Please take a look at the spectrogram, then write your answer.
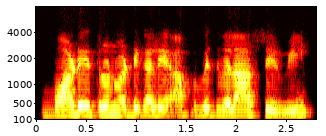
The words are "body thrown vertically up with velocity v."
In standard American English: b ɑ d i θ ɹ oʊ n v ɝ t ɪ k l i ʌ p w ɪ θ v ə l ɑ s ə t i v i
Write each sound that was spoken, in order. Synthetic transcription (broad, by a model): b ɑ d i t ɹ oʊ n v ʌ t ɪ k l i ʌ p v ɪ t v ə l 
